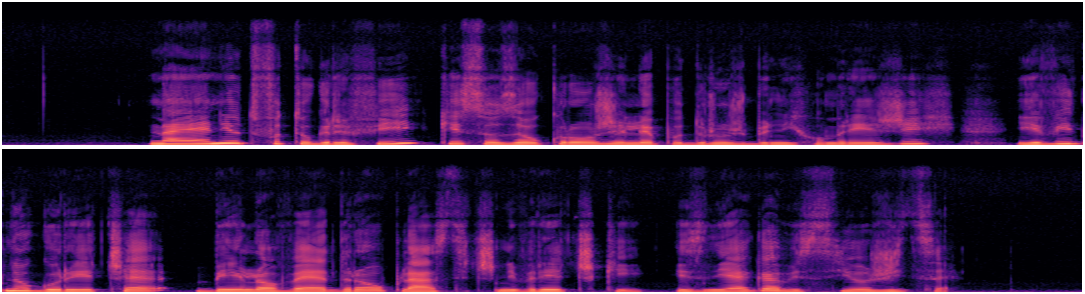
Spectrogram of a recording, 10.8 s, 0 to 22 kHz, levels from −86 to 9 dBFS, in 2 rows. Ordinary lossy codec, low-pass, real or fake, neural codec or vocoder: none; 19.8 kHz; real; none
